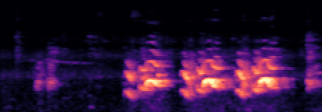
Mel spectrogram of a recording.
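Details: Chinese hwamei in old-forest voice style: two faint short notes, then three loud rich warbled phrases in quick succession, slightly harsh and fluty, ending with a brief final note.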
